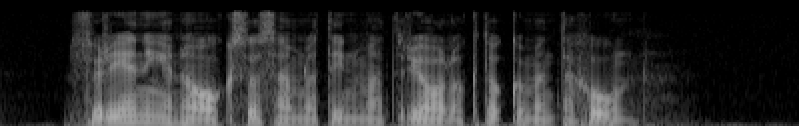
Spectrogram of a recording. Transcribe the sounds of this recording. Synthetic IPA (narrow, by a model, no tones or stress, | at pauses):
fœɾeːnɪŋənɦaɾɔksɔsamlat̪ɪnmat̪ɛɾɪɑːlɔkd̪ɔkɵmɛnt̪aɧuːn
